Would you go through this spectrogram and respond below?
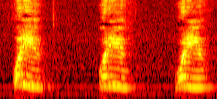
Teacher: when we say this really fast, what are you and what do you sound the same? What are you?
